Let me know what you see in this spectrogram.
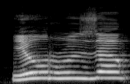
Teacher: panjang dua ketukan karena ada wau mati diawali dengan dommah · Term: mad asli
